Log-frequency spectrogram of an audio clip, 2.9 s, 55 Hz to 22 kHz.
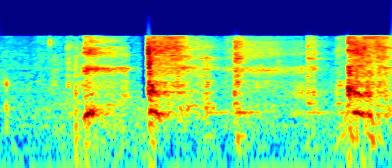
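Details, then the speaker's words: Series of sharp, explosive, hissing human sneezes in close succession, illustrating different sneeze styles such as many sneezes in a row. "we all have our signature sneezes so you have the blood crowing screamer sneezes I'm going to have my brains come out my ears type sneezers you have the little cute little puff sneezes and my personal favorite the like 1000 sneezes in a row"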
